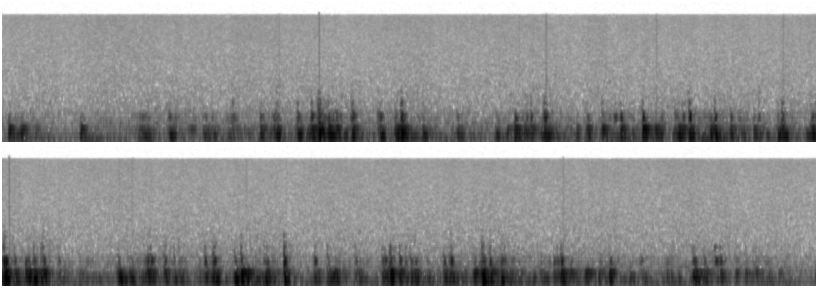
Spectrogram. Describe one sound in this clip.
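A small metal tool scrapes and clicks against a screw.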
